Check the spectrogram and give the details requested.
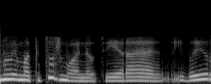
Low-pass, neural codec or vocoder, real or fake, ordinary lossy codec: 3.6 kHz; codec, 16 kHz, 1 kbps, FunCodec, trained on LibriTTS, 50 frames a second; fake; Opus, 16 kbps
